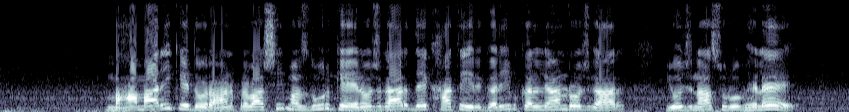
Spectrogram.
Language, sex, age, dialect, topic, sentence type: Maithili, male, 31-35, Eastern / Thethi, banking, statement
